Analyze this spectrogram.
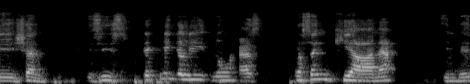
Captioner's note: speaks in Hindi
